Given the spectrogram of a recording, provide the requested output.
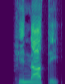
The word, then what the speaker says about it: hinati: Hinati is spelled as H-I-N-A-T-I. Note the glottal stop at the end.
